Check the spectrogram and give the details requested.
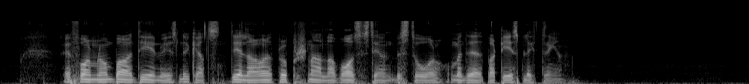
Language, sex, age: Swedish, male, 21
